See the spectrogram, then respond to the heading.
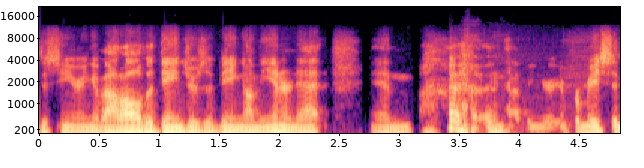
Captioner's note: laughs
